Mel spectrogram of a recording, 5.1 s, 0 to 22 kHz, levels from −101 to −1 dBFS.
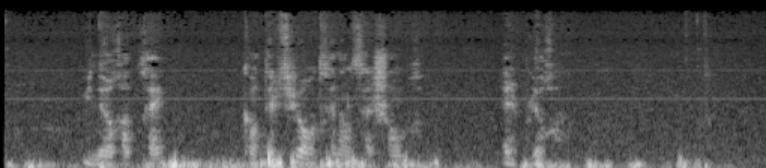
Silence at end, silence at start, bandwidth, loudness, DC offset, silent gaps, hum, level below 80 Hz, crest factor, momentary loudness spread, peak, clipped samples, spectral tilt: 0.25 s; 0.05 s; 16.5 kHz; -30 LUFS; under 0.1%; none; none; -34 dBFS; 24 dB; 14 LU; -4 dBFS; under 0.1%; -5.5 dB/octave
